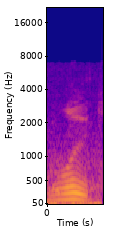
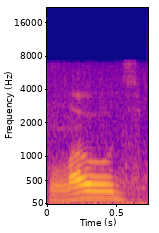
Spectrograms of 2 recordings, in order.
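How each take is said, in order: First: The name is said with local Polish sounds. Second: The name is read with plain English letter sounds.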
